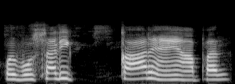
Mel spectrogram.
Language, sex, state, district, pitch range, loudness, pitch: Hindi, male, Madhya Pradesh, Bhopal, 225-260 Hz, -12 LUFS, 235 Hz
